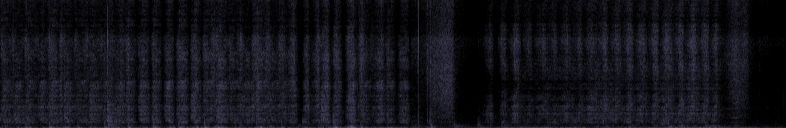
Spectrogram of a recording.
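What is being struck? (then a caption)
Wooden colored pencil on a paper sheet. A red wooden colored pencil rubs and shades across a white paper coloring sheet, filling in a letter. Rapid back-and-forth strokes make a dense, bright scratching hiss over a low rumble, with a brief pause near the middle before the strokes resume and then fade out at the end.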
